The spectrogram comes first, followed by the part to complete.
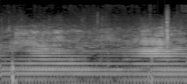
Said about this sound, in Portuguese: sabe que não é de guerra o avião que passa por cima das nossas cabeças em Sintra.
